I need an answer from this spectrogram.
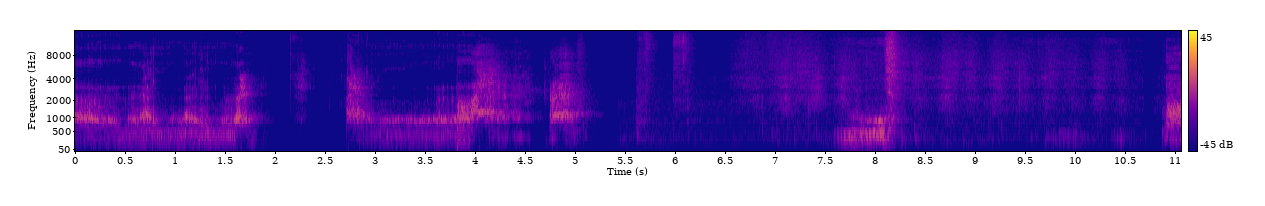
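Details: Small three-year-old female Shiba Inu in Fukuoka, Japan, protesting while having her nails trimmed. Harsh snarling growls come in uneven bursts, rising to sharper bark-like outbursts and fading into quieter rumbles toward the end.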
